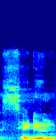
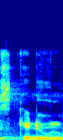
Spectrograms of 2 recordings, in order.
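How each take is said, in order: First: It is said with a British accent. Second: It is said with an American accent.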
